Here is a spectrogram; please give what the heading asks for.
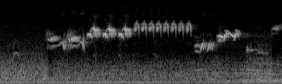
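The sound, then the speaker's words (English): A Lincoln's sparrow sings a rapid, bright run of high, bubbly notes and buzzy trills lasting about two seconds. The song rises into a sustained fast trill, then breaks into scattered chirps over a faint, low, steady hum. “Lincoln Sparrow number 1 continued.”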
